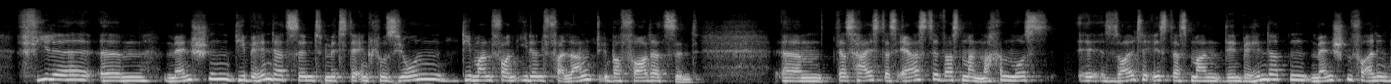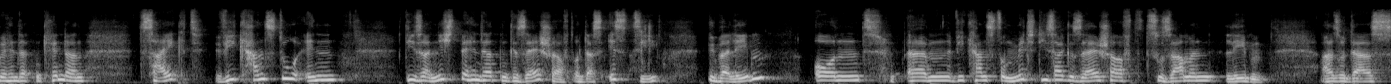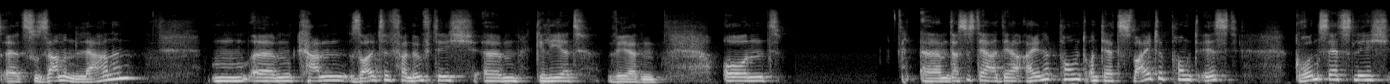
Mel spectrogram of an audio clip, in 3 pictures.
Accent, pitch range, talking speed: German, 165-225 Hz, 120 wpm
